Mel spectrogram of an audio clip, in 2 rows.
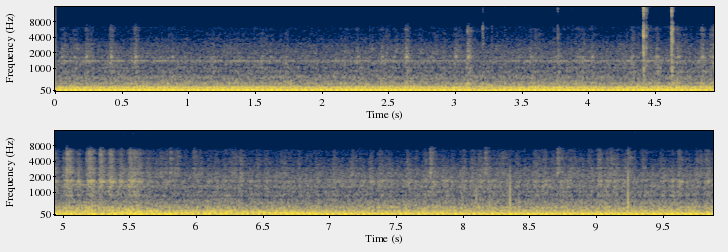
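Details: Rattle near the flexplate on an idling 1989 Pontiac Firebird 5.0L 305 V8: loose, irregular metallic rattle, louder with AC on, changing or vanishing between Park, Reverse, Drive and Neutral; flexplate bolts tight, no visible cracks, slight slip-yoke play, cause unconfirmed.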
